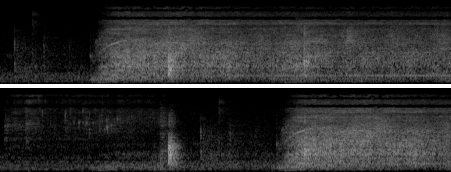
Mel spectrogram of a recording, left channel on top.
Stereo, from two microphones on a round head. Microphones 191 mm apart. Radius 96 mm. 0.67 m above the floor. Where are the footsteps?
75° left (ahead or behind), 9.5 m; by 3.1 s 80° left, 11 m.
